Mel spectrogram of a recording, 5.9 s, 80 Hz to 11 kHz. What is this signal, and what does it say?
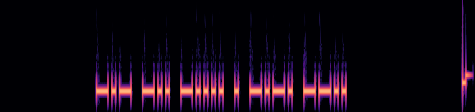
Morse code, heard as a keyed tone, about 25 wpm, 700 Hz. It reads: KD6ECZ
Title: USA Call Signs - 6 Characters - 3x Character Spacing - 25wpm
